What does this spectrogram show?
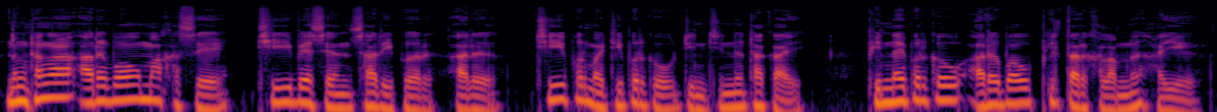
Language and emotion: Bodo, neutral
